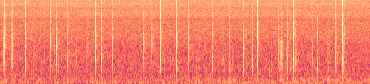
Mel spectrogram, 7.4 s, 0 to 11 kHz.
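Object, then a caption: Leather zip makeup bag. A white textured leather zip makeup bag, flat and hollow, is tapped with long painted nails and the fingertips of both hands. About 28 quick, dry taps land in an irregular patter, each a sharp bright click that dies almost at once. A faint, steady low rumble and hiss sit underneath.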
